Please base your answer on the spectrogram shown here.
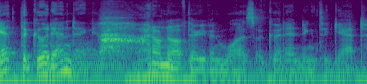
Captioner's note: sighs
